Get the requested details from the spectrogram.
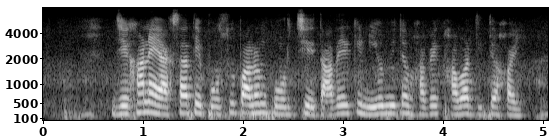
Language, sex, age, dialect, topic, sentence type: Bengali, female, 18-24, Western, agriculture, statement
